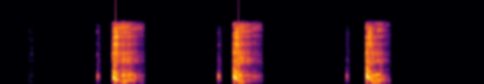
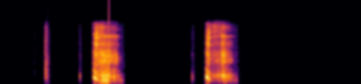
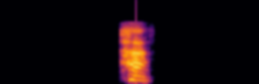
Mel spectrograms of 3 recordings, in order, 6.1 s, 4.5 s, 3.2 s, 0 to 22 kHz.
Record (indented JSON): {
  "three_cough_length": "6.1 s",
  "three_cough_amplitude": 30509,
  "three_cough_signal_mean_std_ratio": 0.21,
  "cough_length": "4.5 s",
  "cough_amplitude": 27567,
  "cough_signal_mean_std_ratio": 0.23,
  "exhalation_length": "3.2 s",
  "exhalation_amplitude": 28378,
  "exhalation_signal_mean_std_ratio": 0.21,
  "survey_phase": "beta (2021-08-13 to 2022-03-07)",
  "age": "18-44",
  "gender": "Female",
  "wearing_mask": "No",
  "symptom_cough_any": true,
  "symptom_runny_or_blocked_nose": true,
  "symptom_fever_high_temperature": true,
  "symptom_change_to_sense_of_smell_or_taste": true,
  "symptom_onset": "2 days",
  "smoker_status": "Never smoked",
  "respiratory_condition_asthma": false,
  "respiratory_condition_other": false,
  "recruitment_source": "Test and Trace",
  "submission_delay": "2 days",
  "covid_test_result": "Positive",
  "covid_test_method": "RT-qPCR",
  "covid_ct_value": 22.1,
  "covid_ct_gene": "S gene"
}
